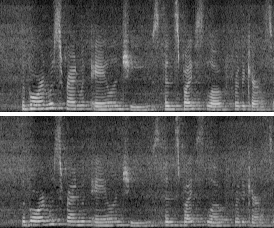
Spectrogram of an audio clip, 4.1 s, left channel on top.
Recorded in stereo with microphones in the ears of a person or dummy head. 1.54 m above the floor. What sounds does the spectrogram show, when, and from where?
0.3 s a woman speaking: 55° left (ahead or behind), 2.0 m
